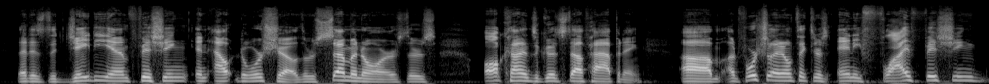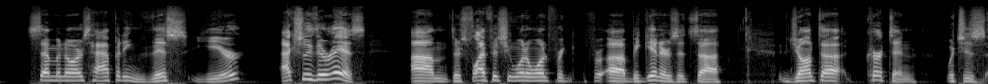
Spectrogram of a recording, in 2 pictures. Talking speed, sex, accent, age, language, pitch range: 145 wpm, male, American, 40-59, English, 120-155 Hz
